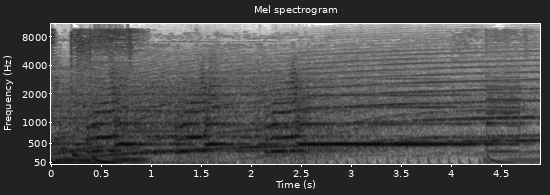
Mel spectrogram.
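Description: A loud alarm siren wails alone, its tone climbing steadily in a long rising sweep, with a low rumbling burst at the start and again near the end.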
